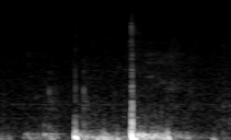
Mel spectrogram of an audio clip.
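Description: Handling noise on a corded handheld microphone as it is picked up: low, muffled thumps and rubbing, with a sharper knock a little past halfway that is the loudest sound.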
